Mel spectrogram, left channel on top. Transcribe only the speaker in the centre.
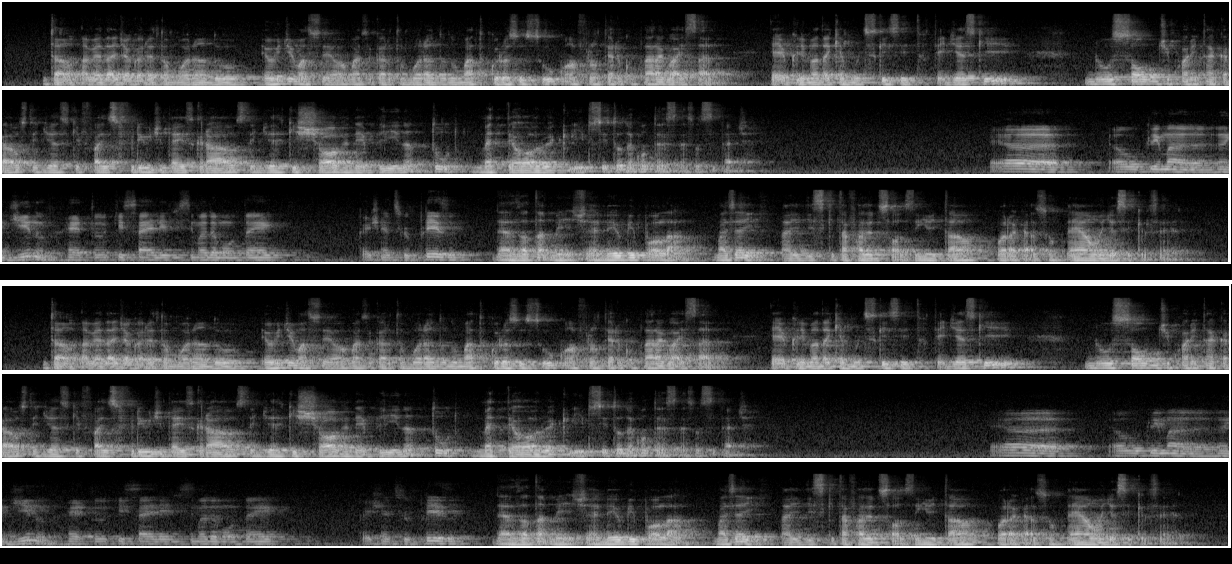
Então, na verdade, agora eu tô morando. Eu vim de Maceió, mas agora eu tô morando no Mato Grosso do Sul com a fronteira com o Paraguai, sabe? E aí o clima daqui é muito esquisito. Tem dias que no sol de 40 graus, tem dias que faz frio de 10 graus, tem dias que chove, neblina, tudo. Meteoro, eclipse, tudo acontece nessa cidade.
É, exatamente, é meio bipolar. Mas e aí? Aí disse que tá fazendo sozinho e tal. Por acaso é aonde assim que você é?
